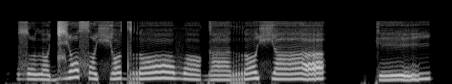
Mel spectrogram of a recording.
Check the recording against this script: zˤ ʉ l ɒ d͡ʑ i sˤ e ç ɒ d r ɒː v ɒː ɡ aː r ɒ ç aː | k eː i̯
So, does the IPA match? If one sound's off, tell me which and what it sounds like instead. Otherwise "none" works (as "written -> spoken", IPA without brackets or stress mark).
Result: none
